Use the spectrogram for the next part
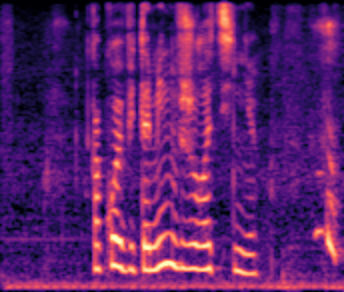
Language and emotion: Russian, neutral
